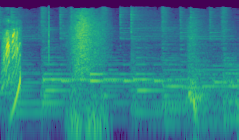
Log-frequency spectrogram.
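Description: Channel logo intro: music with a quick rising pop effect at the start and a swish about three-quarters of a second in.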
